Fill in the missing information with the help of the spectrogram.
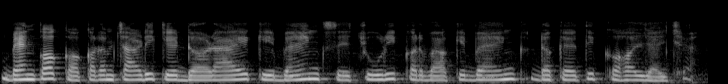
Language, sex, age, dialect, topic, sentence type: Maithili, female, 18-24, Bajjika, banking, statement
